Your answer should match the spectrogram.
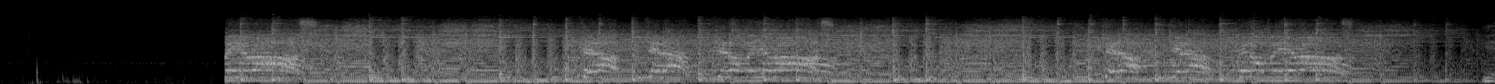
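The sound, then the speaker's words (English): A short musical jingle introducing a new feature on G-Man's Av It Sessions on Boot Boy Radio bursts in after a near-silent start, loud and full with steady beats and bright, swooping melodic lines, playing on without any talking over it. “If you can hear that music, you'll know that it's a new it's a new feature coming up on G-Man's Av It Sessions on Boot Boy Radio, and we'll be sort of telling you about a gig.”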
